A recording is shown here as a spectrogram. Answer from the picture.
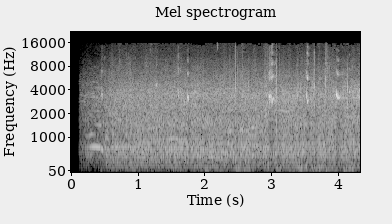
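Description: Live basketball game sound: steady arena crowd noise with sneakers squeaking on the hardwood court several times and a basketball being dribbled. It fades in from silence at the start.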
